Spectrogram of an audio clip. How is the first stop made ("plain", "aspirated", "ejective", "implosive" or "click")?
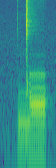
click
